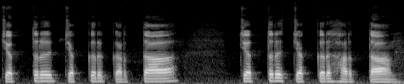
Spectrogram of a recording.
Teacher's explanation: ਇਹ ਪਾਠ ਚਤਰ ਚੱਕਰ ਇਹ ਕੱਸ ਕੇ ਹੀ ਕਰਨੇ ਹਨ ਕਿਉਂਕਿ ਇਹਨਾਂ ਦੇ ਉੱਪਰ ਅਧਕ ਲੱਗਾ ਹੋਇਆ ਹੈ, ਇਸ ਲਈ ਪੋਲੇ ਨਹੀਂ ਕਰਨੇ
